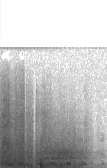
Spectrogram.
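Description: Indistinct voices talking over steady background noise, fading out near the end.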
